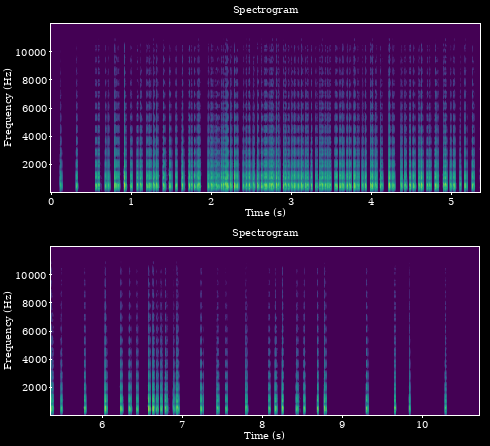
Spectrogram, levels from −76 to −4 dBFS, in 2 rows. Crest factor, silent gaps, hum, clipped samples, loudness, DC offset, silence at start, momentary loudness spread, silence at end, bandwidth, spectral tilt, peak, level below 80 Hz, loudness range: 26 dB; none; none; under 0.1%; -27 LUFS; under 0.1%; 0.1 s; 11 LU; 1.05 s; 11 kHz; -4.5 dB/octave; -2 dBFS; -80 dBFS; 7 LU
